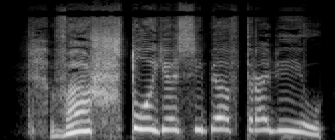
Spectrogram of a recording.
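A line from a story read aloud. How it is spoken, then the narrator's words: Muffled whimpering like beaten dog. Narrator (Russian): заскулил, как побитая собака, прикрыв лицо руками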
